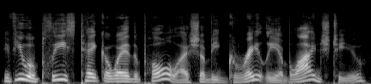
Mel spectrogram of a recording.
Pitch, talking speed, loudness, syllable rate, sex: 140 Hz, 240 wpm, -20 LUFS, 5.5 syllables/s, male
